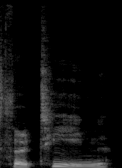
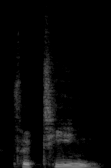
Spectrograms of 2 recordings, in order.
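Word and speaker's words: thirteen: But if he means 13, the stress is on the second syllable and it's longer. 13.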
